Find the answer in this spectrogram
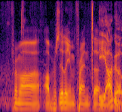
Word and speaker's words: Iago: Yeah, we got those pronunciations down, I reckon, APK, especially Peixoto, because we know from our Brazilian friend that Iago. That's how you pronounce it.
